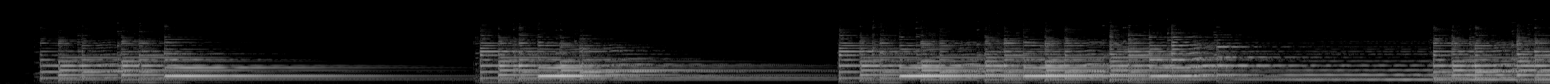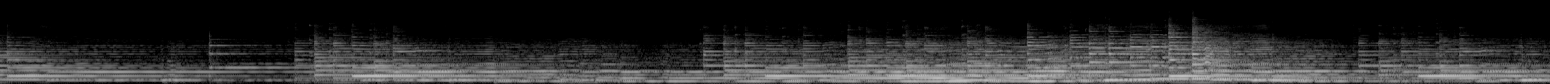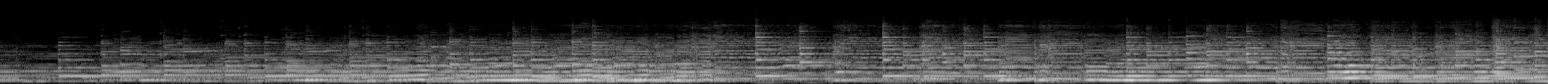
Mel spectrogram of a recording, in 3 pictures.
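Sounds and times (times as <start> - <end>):
cello: 0.0 - 7.8, 8.4 - 46.4
koto: 0.3 - 46.4.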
